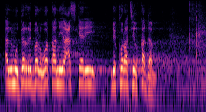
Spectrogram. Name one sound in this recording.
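A man announces through a microphone.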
